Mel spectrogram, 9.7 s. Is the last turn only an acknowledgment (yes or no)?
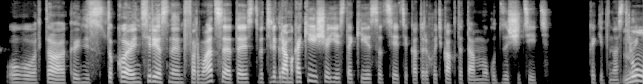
no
